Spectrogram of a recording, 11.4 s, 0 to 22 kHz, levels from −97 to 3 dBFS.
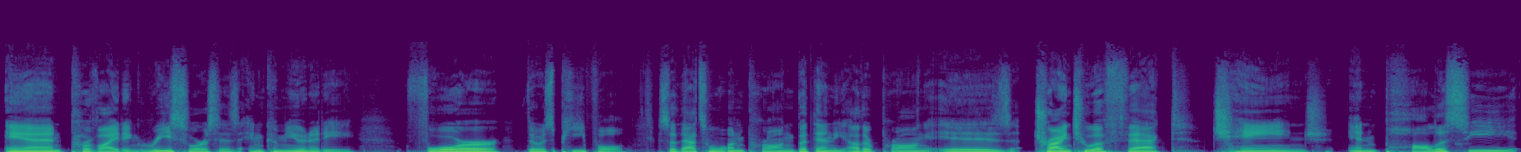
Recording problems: choppy; occasionally; from 5.5 to 6.5 s; 3% of the speech affected

